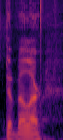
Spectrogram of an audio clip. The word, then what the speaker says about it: DeVillaer: DeVallaer, which is spelled DeVillaer. Just make the A silent. It's DeVallaer.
